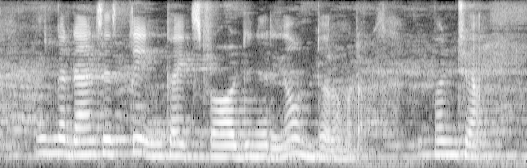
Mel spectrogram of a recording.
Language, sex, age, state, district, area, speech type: Telugu, female, 18-30, Telangana, Vikarabad, rural, spontaneous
